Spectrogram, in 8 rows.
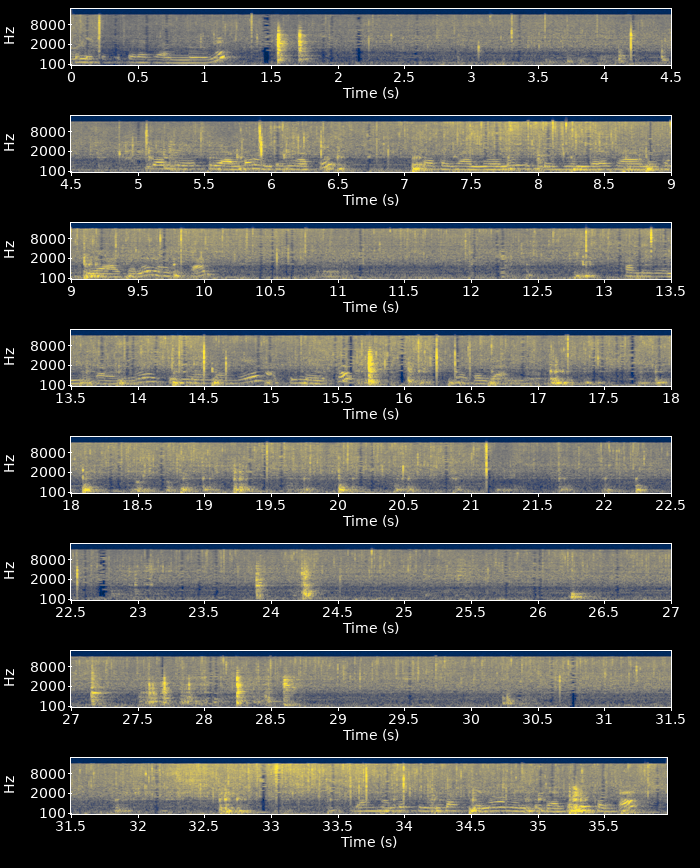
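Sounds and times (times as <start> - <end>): vegetables sizzling in oil: 0.0 - 35.9
spatula tapping and scraping pan: 12.2 - 14.8, 15.6 - 22.4, 31.8 - 35.6.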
